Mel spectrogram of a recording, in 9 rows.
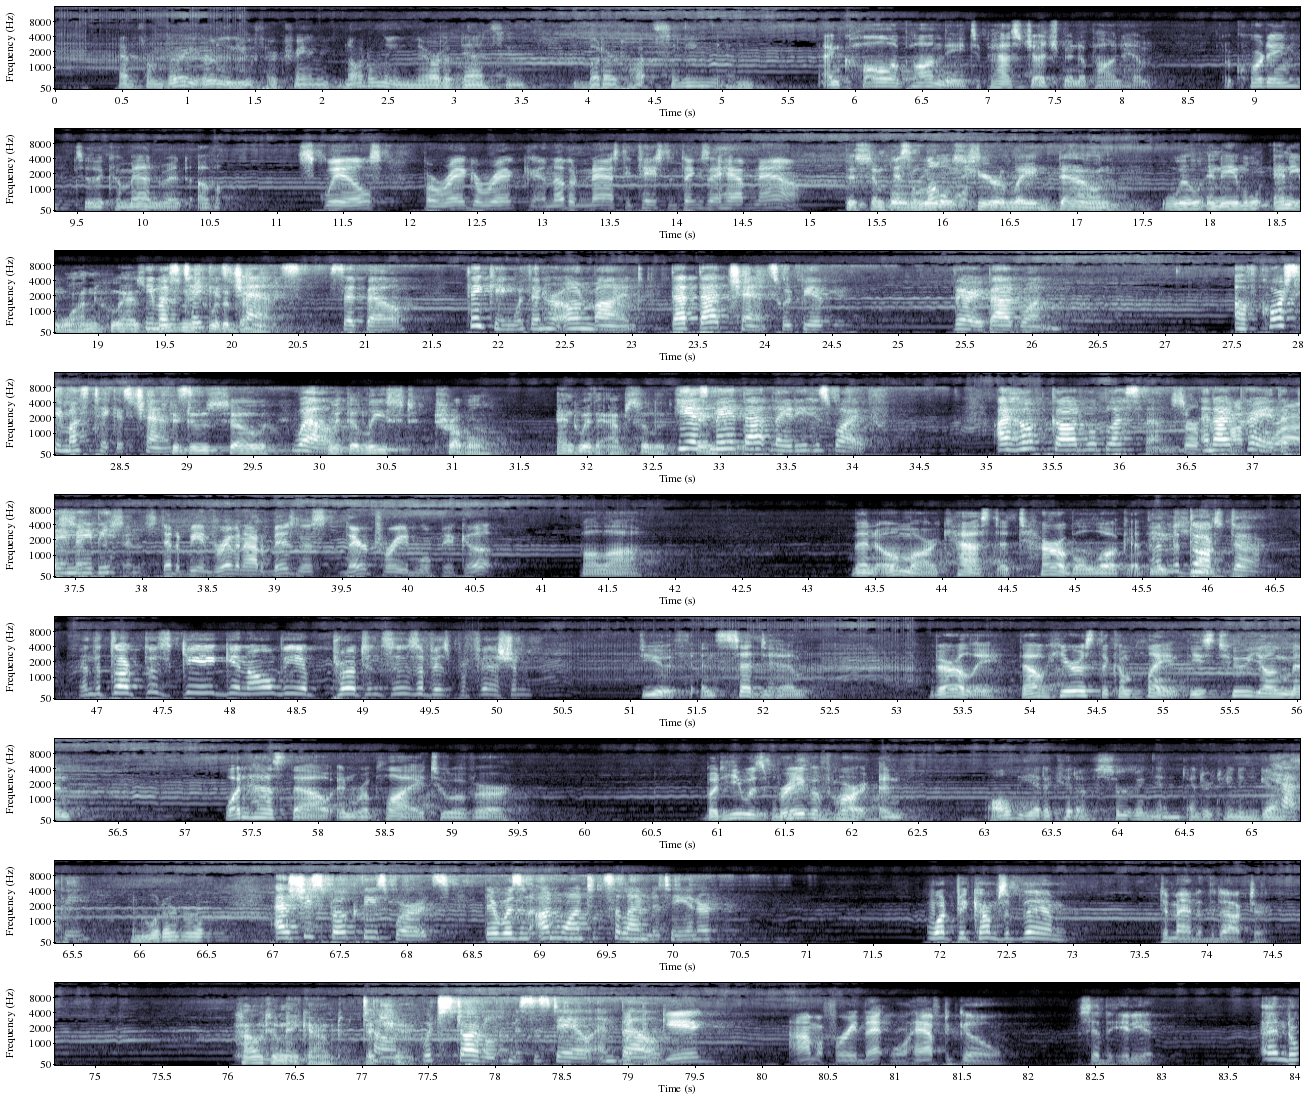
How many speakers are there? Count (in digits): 5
